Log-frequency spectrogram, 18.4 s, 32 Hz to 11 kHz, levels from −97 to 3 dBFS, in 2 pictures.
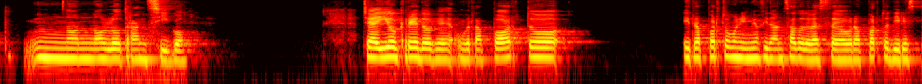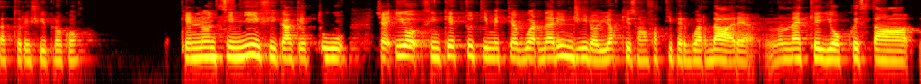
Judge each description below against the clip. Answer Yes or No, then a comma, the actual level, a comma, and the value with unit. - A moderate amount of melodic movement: No, narrow, 2.1 semitones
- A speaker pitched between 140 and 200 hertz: Yes, medium, 185 Hz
